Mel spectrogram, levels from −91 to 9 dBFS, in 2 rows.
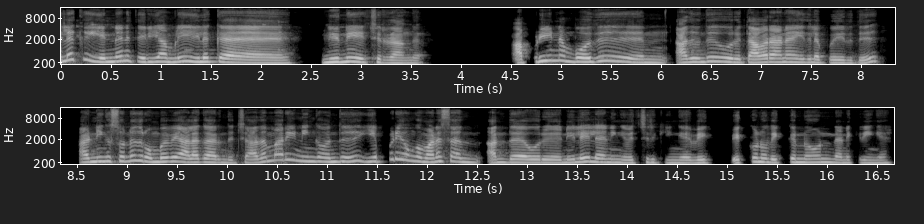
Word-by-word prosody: இலக்கு 375 +5 0 0.2
என்னன்னு 285 +5 +2
தெரியாமலே 250 +1 +2
இலக்க 250 0 +3 1.1
நிர்நயிச்சுர்றாங்க. 225 -9 +2 1.1
அப்டின்னும்போது 280 -3 +1 0.8
அது 215 - +1
வந்து 255 +4 0 0.2
ஒரு 225 -2 +3
தவறான 230 +2 +4
இதில 210 -1 -1
போயுருது. 180 0 -3 0.6
நீங்க 280 +1 0
சொன்னது 310 +3 -2
ரொம்பவே 255 +2 +1
அழகா 225 0 +1
இருந்துச்சு. 195 -2 -8
அத 225 - -2
மாரி 360 +1 -2
நீங்க 280 -1 -2
வந்து, 255 +2 -1 0.3
எப்டி 405 +12 -6
உங்க 290 -4 -2
மனச 275 +4 +1
அந் 230 - -4 0.2
அந்த 210 0 -3 0.2
ஒரு 200 0 -1 0.2
நிலையில 240 +3 +1
நீங்க 200 -2 -4
வெச்சுருக்கீங்க. 180 -2 -8 0.2
வெக் 185 -1 -4 0.2
வெக்கணும் 235 +4 -2
வெக்கணுன்னு 220 0 -3
நெனைக்கிறீங்க. 185 -1 -7
235 Hz, 120 wpm, -23 LUFS, 200-265 Hz, 1.1 s, தவறான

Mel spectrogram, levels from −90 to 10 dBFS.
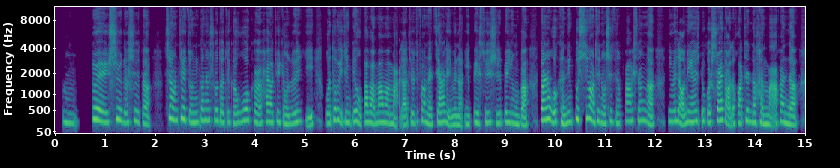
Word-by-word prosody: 嗯， 210 -1 -4 0.2
对， 260 -7 +5
是 270 +5 +1
的 215 -3 -2
是 230 +1 -3
的。 195 -4 -2 0.3
像 290 -4 +2
这 285 +1 +4
种 220 -3 -1
您 220 - 0
刚 260 +1 -1
才 260 - 0
说 260 0 -2
的 235 -3 0
这 220 +1 -6
个 205 -2 -2
walker 235 -1 0
还 230 +3 -2
有 225 -1 +3
这 225 +1 -3
种 190 -3 -1
轮 215 +4 0
椅， 165 +4 -1 0.2
我 205 0 -2
都 265 +3 +1
已 225 - -1
经 225 -1 -1
给 235 - -1
我 215 - 0
爸 220 +4 +1
爸 210 -2 +2
妈 215 +3 +1
妈 215 -1 +1
买 185 -4 0
了 170 +1 -2
就 210 0 -4
是 220 - -8
放 240 0 -1
在 185 - +1
家 220 +4 0
里 180 -7 -1
面 175 +1 0
了， 170 - -1
以 185 -1 -3
备 215 0 -1
随 215 +2 -3
时 210 -2 -4
备 225 0 -1
用 200 -3 -1
吧。 170 0 +3 0.2
当 270 0 +6
然 290 +1 +6
我 220 -2 +3
肯 205 -5 0
定 225 +1 0
不 285 +4 +4
希 270 +4 0
望 275 -6 +5
这 245 - -2
种 205 -3 0
事 240 +4 -5
情 205 -2 -4
发 245 +1 -1
生 255 0 -3
啊， 175 -4 +1 0.2
因 240 0 -5
为 245 - -1
老 180 -7 +3
年 225 +1 +1
人 245 - -2
如 - - -3
果 220 -3 0
摔 255 +3 +3
倒 225 - +1
的 190 - -2
话 210 0 0
真 245 +2 -1
的 220 - +2
很 215 -1 0
麻 190 -1 +2
烦 225 -2 +1
的， 175 -1 +2
220 Hz, 350 characters per minute, -22 LUFS, 205-245 Hz, 0.3 s, 当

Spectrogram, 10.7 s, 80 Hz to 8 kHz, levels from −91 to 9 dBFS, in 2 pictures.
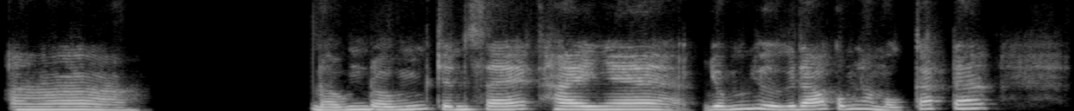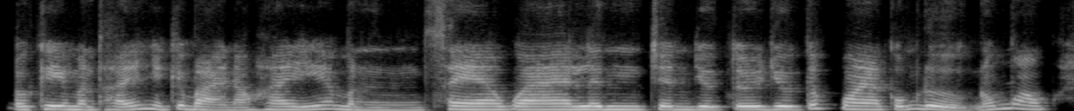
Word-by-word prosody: À. 205 -2 0 0.9
Đúng, 200 +3 0
đúng, 215 +2 +1
chính 220 -1 0
xác, 220 +3 +1
hay 225 -2 +4
nha. 220 -1 +2
Giống 225 +4 0
như 255 -5 +2
cái 225 - +2
đó 235 +2 +3
cũng 240 - -1
là 265 -2 -3
một 185 -3 -3
cách 270 +1 -2
á, 285 +2 +1 0.5
đôi 215 0 -3
khi 235 0 +3
mình 210 -2 -2
thấy 210 +2 -2
những 250 -5 -3
cái 255 - -1
bài 195 -4 -1
nào 180 +1 -6
hay 210 +1 -2
á, 260 - -5
mình 180 -5 -7
share 220 0 +2
qua 215 0 +2
link 215 0 +2
trên 210 -1 -1
du 215 - +3
tu 215 - +3 0.2
Youtube 220 +7 +2
qua 230 -3 0
cũng 220 +4 -3
được, 200 -8 +2
đúng 230 +7 -5
hông? 245 -5 -3
220 Hz, 220 wpm, -19 LUFS, 210-230 Hz, 0.9 s, hay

